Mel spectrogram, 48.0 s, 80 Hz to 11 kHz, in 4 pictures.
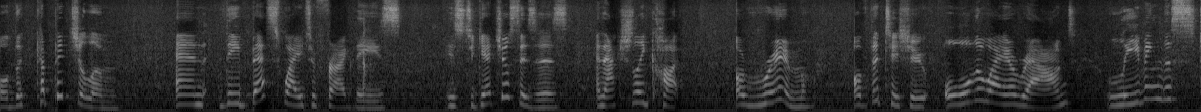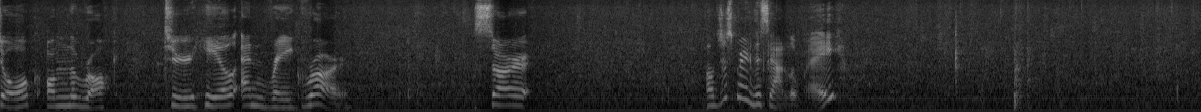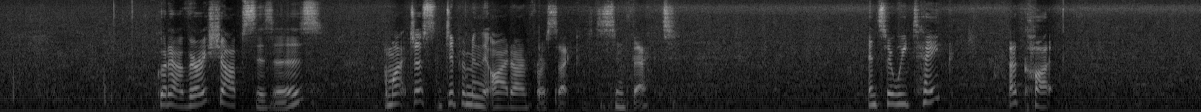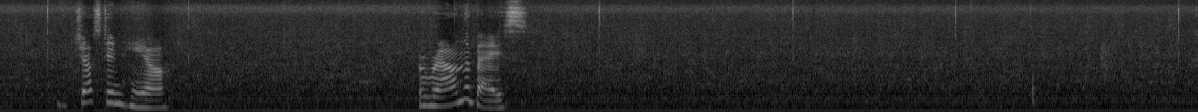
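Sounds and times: low pump hum: 0.0 - 48.0
running water hiss: 0.0 - 48.0.

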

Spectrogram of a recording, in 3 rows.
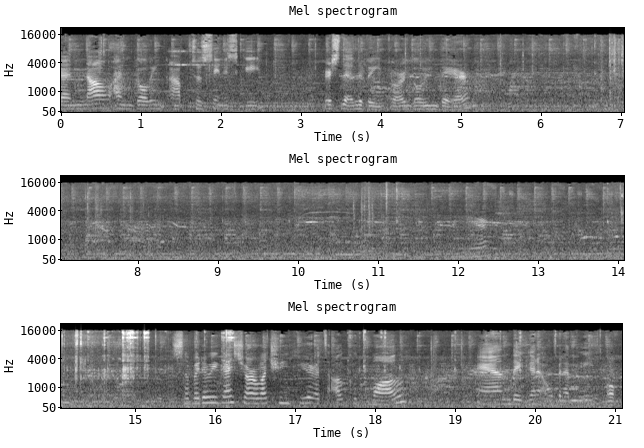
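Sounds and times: shopping mall ambience: 0.0 - 21.0
faint voices: 3.4 - 21.0.

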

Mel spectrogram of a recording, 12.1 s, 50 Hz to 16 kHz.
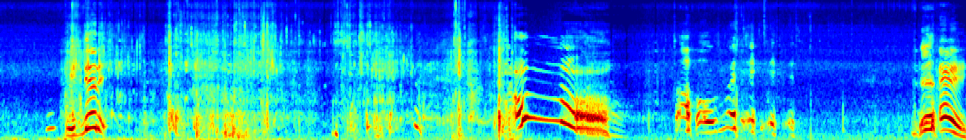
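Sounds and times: water splashing and trickling: 0.8 - 6.5.

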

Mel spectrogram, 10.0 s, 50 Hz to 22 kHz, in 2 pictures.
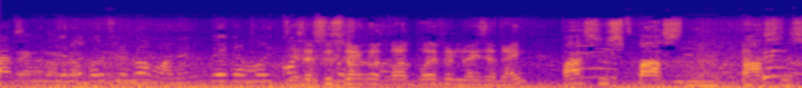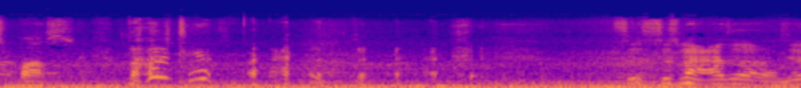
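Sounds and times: car rumble from inside cabin: 0.0 - 10.0.

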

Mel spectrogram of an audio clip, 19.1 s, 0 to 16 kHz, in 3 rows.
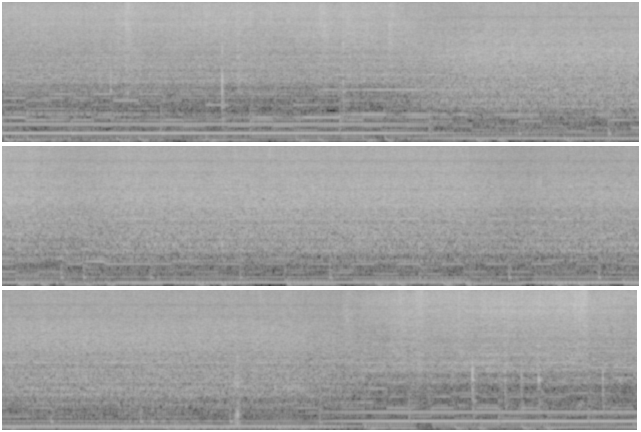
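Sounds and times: background music: 0.0 - 19.0
vegetables sizzling in frying pan: 0.0 - 19.0.

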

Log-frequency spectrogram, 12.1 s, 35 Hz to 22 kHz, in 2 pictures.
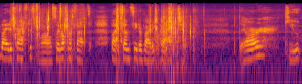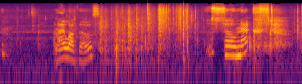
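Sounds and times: plastic bag crinkling: 0.0 - 4.1, 8.0 - 10.3.

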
